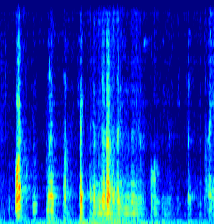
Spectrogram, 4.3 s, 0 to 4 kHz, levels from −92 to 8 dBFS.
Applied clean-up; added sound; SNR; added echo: neural mask model DeepFilterNet 3.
